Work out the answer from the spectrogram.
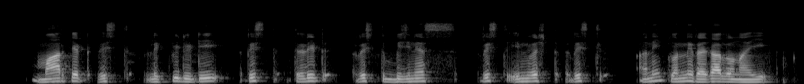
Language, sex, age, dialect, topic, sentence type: Telugu, male, 18-24, Southern, banking, statement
